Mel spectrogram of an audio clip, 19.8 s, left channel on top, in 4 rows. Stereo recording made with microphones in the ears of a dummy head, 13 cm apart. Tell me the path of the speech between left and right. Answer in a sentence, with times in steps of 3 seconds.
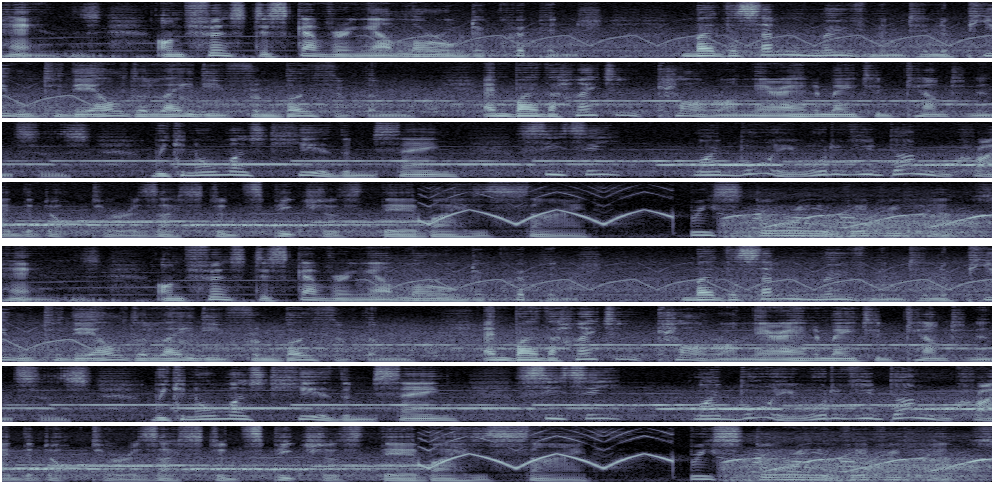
In this clip you hear the speech on the left from 0 s, in the centre from 3 s and on the right from 6 s.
